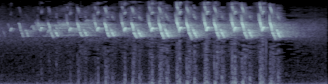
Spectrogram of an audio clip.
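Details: Ovenbird singing, from a commercial field guide recording of bird songs: a run of about ten sharp, repeated two-part phrases that build steadily louder toward the end, with a quiet background.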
